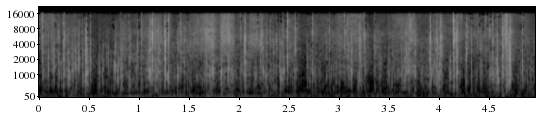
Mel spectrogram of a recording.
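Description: Long nails scratch and squeeze a full plastic drawstring package of cotton pads, producing a steady stream of sharp, bright crinkling and crackling. The rustle stays dense and dry throughout, with almost no low end.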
